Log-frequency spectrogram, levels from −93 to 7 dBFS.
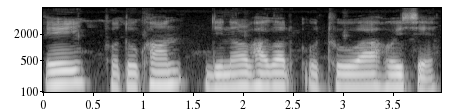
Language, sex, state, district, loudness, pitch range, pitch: Assamese, male, Assam, Sonitpur, -14 LUFS, 125-140 Hz, 130 Hz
